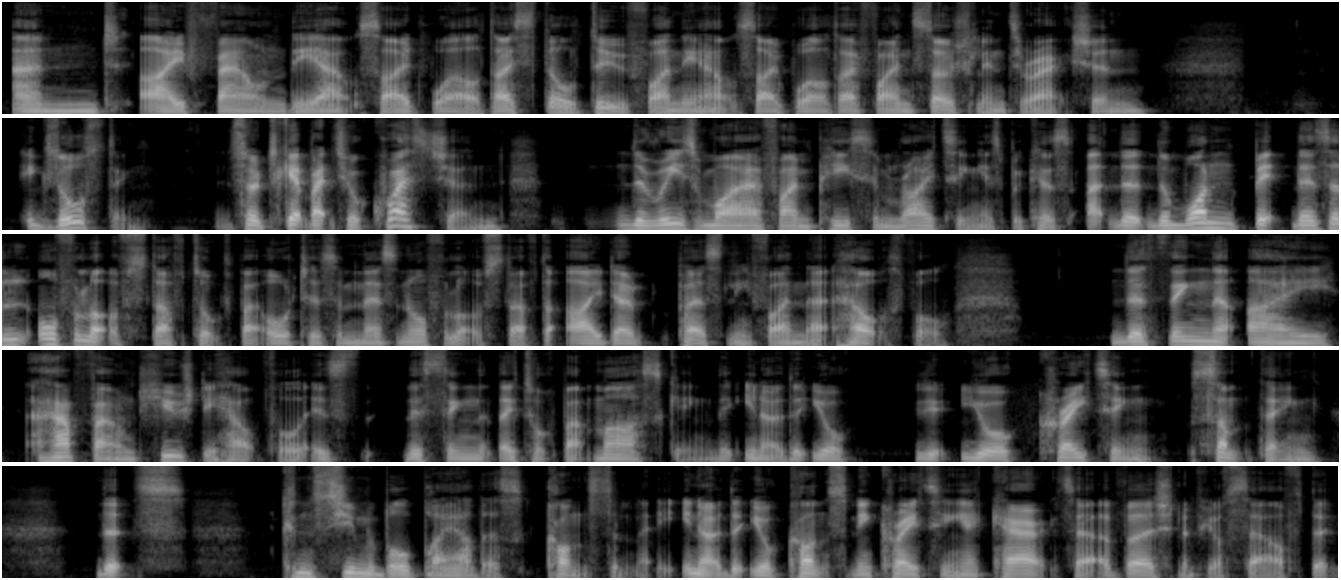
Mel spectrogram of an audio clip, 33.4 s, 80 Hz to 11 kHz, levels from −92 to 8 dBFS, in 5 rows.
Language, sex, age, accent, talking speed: English, male, 30-49, British, 185 wpm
